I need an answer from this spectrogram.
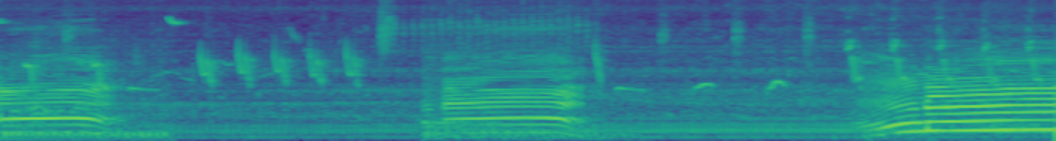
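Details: Tame cattle moving in a line out of the barn onto green pasture; three strong moos, the last one rising in pitch and held, over soft bird calls.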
